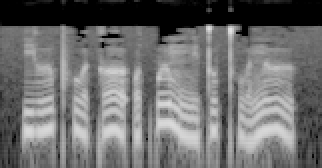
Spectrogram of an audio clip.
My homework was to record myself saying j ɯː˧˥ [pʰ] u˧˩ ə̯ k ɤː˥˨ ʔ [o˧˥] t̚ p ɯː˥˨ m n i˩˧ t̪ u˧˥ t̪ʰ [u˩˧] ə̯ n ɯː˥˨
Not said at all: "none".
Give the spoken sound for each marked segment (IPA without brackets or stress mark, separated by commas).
pʰ, o˧˥, u˩˧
